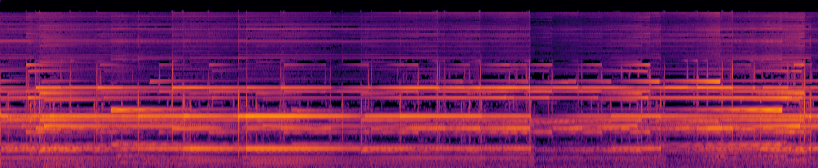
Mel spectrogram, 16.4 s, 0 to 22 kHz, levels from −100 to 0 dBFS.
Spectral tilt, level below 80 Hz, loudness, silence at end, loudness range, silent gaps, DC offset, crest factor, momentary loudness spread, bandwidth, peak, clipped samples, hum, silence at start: -0.5 dB/octave; -68 dBFS; -27 LUFS; 0 s; 5 LU; none; under 0.1%; 16 dB; 10 LU; 16.5 kHz; -12 dBFS; under 0.1%; none; 0 s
